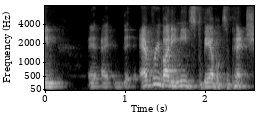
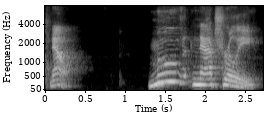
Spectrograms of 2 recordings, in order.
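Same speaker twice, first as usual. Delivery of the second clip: ordinary talk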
